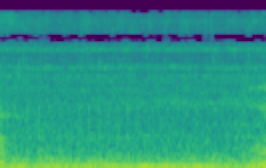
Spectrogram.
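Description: Propane fire pit's gas flames burning steadily through lava rock, a steady low rushing noise.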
